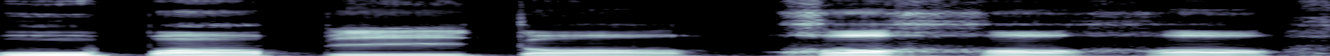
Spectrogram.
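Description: Monotone, flat intonation from a man at medium pitch, in a put-on character voice. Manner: playful, nonsense sounds.

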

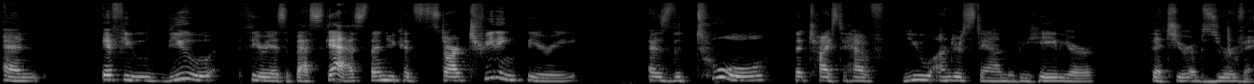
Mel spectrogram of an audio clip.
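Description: A woman with an unremarkable speaking voice talks at a fairly slow pace in a fairly low pitch. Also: ordinary pitch variation. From United States. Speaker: university professor. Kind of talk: academic interview.

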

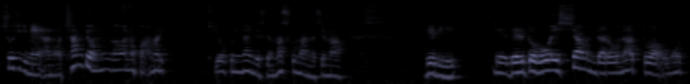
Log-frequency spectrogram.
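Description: The voice is somewhat breathy, with a dark, mellow tone. It moves at a fairly quick pace with lively intonation. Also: man, fairly high pitch for a man. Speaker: podcast host, wrestling fan. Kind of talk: casual solo monologue. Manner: soft-spoken.

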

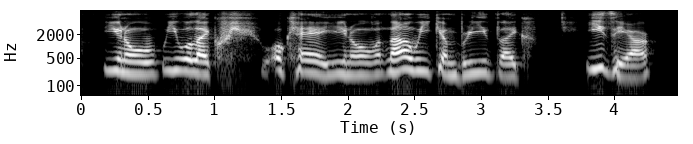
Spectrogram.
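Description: With a Japanese accent, a woman speaks at a moderate pace in a dry, close sound with no echo against a quiet background. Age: 50s. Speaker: activist organizer. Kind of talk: interview conversation. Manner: halting with many fillers.

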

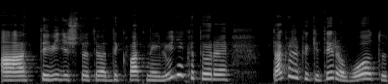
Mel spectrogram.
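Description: In a very clean recording with a silent background, a woman with an unremarkable speaking voice talks at a fairly quick pace, her medium pitch showing ordinary variation. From Ukraine. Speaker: LGBT activist. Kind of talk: casual interview.

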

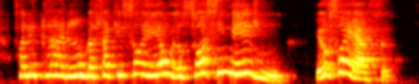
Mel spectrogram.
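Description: A woman speaks at a moderate pace. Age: 60s. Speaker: training participant. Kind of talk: interview.

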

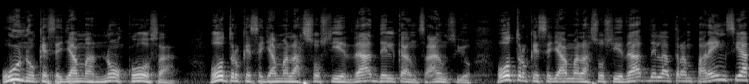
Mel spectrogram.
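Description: A man with a Dominican accent speaks at a moderate pace and medium pitch, his voice somewhat breathy. His tone is animated and his intonation lively. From Dominican Republic, Sosúa. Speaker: data scientist. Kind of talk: casual interview.

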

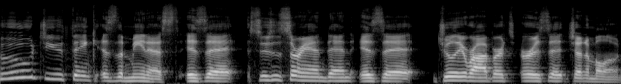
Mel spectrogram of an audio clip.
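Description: In a very clean recording with a silent background, a normal speaking voice with an American accent moves at a moderate pace with lively intonation and hardly any pauses. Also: man, fairly high pitch for a man. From Connecticut. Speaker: podcast host. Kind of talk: casual chat.

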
